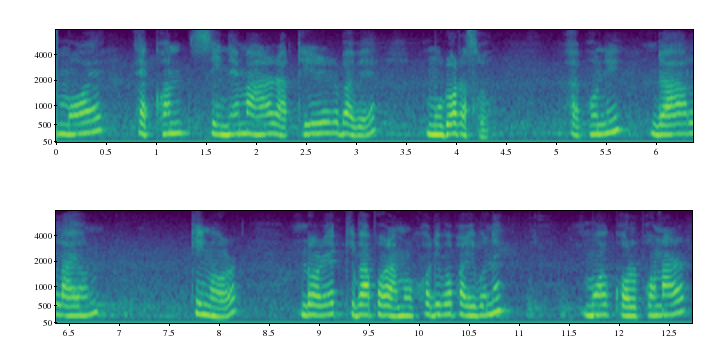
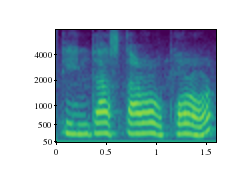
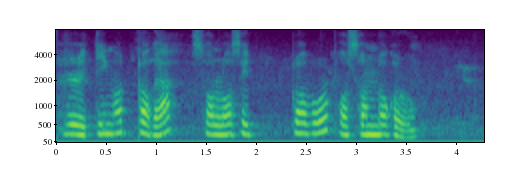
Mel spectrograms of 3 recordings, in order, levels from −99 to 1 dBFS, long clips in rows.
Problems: constant background noise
